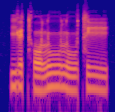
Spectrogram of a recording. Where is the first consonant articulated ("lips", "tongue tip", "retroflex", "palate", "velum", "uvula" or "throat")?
palate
